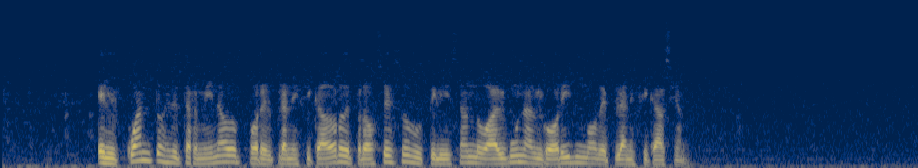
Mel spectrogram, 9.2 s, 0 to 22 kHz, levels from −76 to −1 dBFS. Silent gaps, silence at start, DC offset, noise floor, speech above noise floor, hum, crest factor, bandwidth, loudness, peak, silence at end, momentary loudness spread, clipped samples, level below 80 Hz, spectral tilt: none; 0.25 s; under 0.1%; -56 dBFS; 33 dB; none; 18 dB; 14 kHz; -25 LUFS; -8 dBFS; 2.3 s; 6 LU; under 0.1%; -50 dBFS; -9.5 dB/octave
